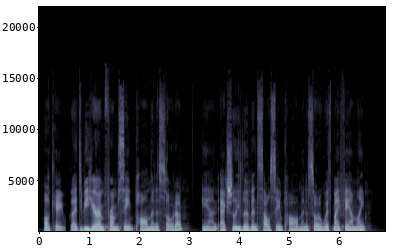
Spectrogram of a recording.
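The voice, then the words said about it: Strong Minnesota accent. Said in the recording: “I hope that my accent is not too strong here ... this strange voice”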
